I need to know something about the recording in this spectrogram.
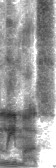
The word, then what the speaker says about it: limas: It's limon and limas here. That's how you say it.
